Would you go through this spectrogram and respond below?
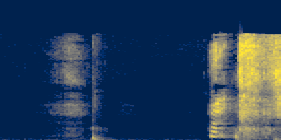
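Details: Sneeze induced with a pencil point: faint inward breath and brief catch, then a sudden loud hissing sneeze burst that trails off.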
